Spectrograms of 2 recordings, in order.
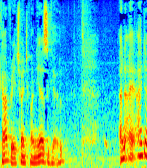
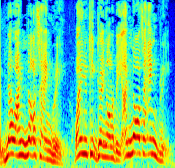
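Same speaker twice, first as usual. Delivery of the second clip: higher, insistent denial that he's angry; 8 semitones higher than usual. Retold or imitated. Addict denying anger to someone who keeps asking, pitched-up irritated insistence. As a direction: snap back that you're fine, clearly irritated.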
